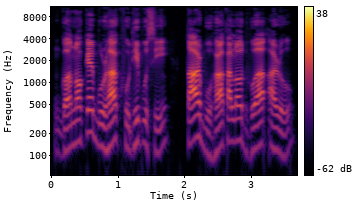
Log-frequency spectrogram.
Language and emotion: Assamese, neutral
